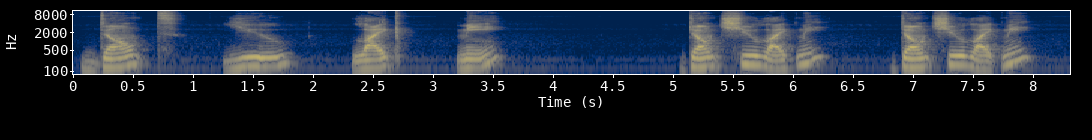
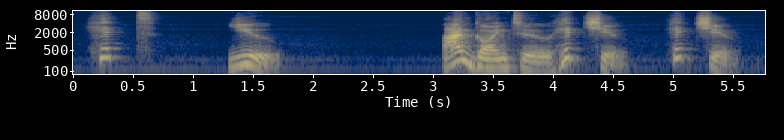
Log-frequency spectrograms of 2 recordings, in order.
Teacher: But many Americans combine the T and the Y to make a CH.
